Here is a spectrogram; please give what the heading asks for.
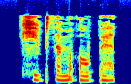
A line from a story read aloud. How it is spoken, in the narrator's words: I whisper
